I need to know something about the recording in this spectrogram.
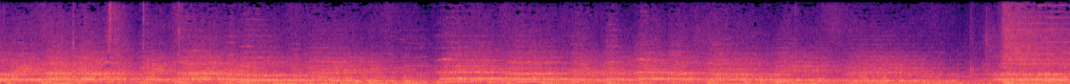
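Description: Orchestra and a large choir singing together, in long held phrases with a short break between phrases about four seconds in.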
